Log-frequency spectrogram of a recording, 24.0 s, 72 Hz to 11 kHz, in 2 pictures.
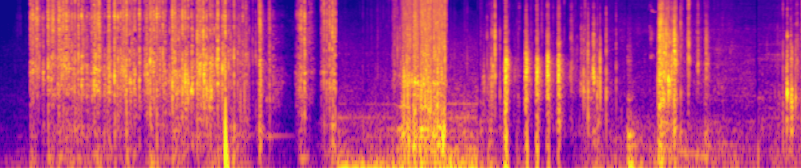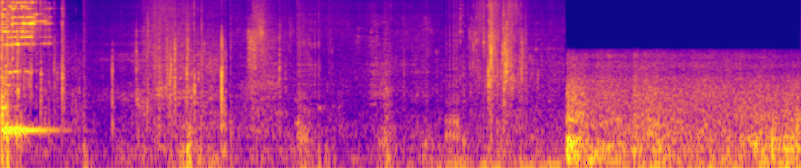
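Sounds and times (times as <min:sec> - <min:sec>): objects crackling and snapping: 0:00.2 - 0:10.8
plastic crinkling under tyre: 0:05.4 - 0:06.7.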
